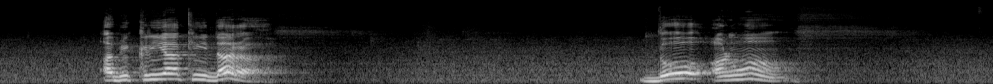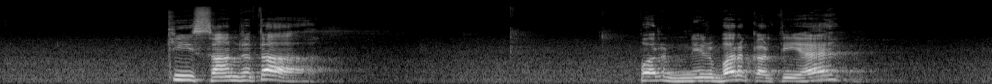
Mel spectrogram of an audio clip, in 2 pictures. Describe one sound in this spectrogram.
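An elderly man speaks calmly in short phrases, with pauses between them.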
